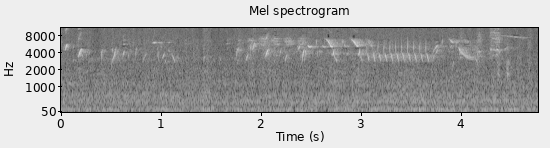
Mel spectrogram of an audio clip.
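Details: Active goldfinch gives quick, high tinkling chirps, then a fast buzzy trill near the middle, followed by more sharp twitters, all over a steady hiss.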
